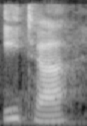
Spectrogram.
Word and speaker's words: eta: Demand elasticity, denoted by this funny looking N pronounced ETA, is a key metric for understanding consumer sensitivity to price changes.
